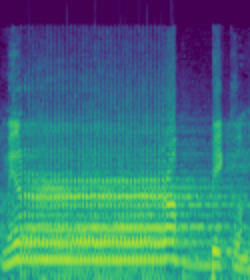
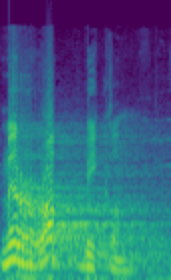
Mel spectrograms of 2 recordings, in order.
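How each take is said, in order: First: The sound before the r is held long. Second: The sound before the r is kept short. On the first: The speaker calls it wrong. "jangan dipanjangkan kayak edga biguna, misalnya tiga harokat. Mirrabbikum, salah" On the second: The speaker calls it right. "Tidak dipanjangkan tiga harokat kayak idgham biguna"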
